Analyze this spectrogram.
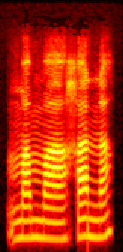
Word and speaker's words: mamajana: Ahora te falta esto, pronunciar. Este es na, por si acaso. Eso es importante. Mamajana, Ya.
